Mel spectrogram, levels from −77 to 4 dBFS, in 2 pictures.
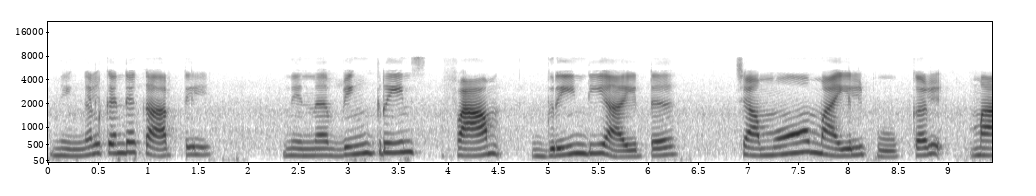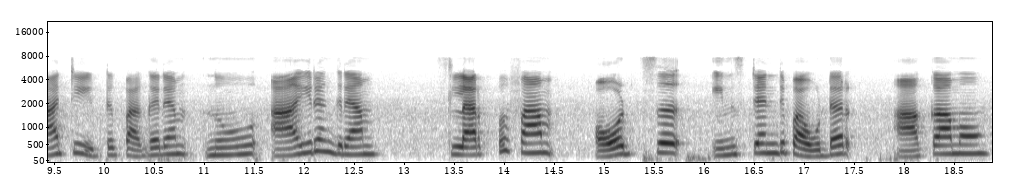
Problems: constant background noise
